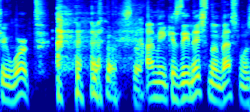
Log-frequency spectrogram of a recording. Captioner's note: both laughing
